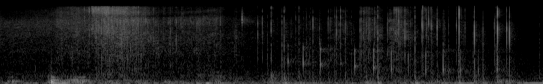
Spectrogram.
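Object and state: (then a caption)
Cardboard jigsaw puzzle. Fingertips and nails rub and scratch across a large assembled cardboard jigsaw puzzle lying flat on a board. A soft low thump opens into a broad bright rustling sweep, followed by a dense run of crisp, dry scratches and ticks with no ring.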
